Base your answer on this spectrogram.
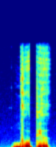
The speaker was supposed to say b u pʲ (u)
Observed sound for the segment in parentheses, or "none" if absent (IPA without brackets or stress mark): ɯ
